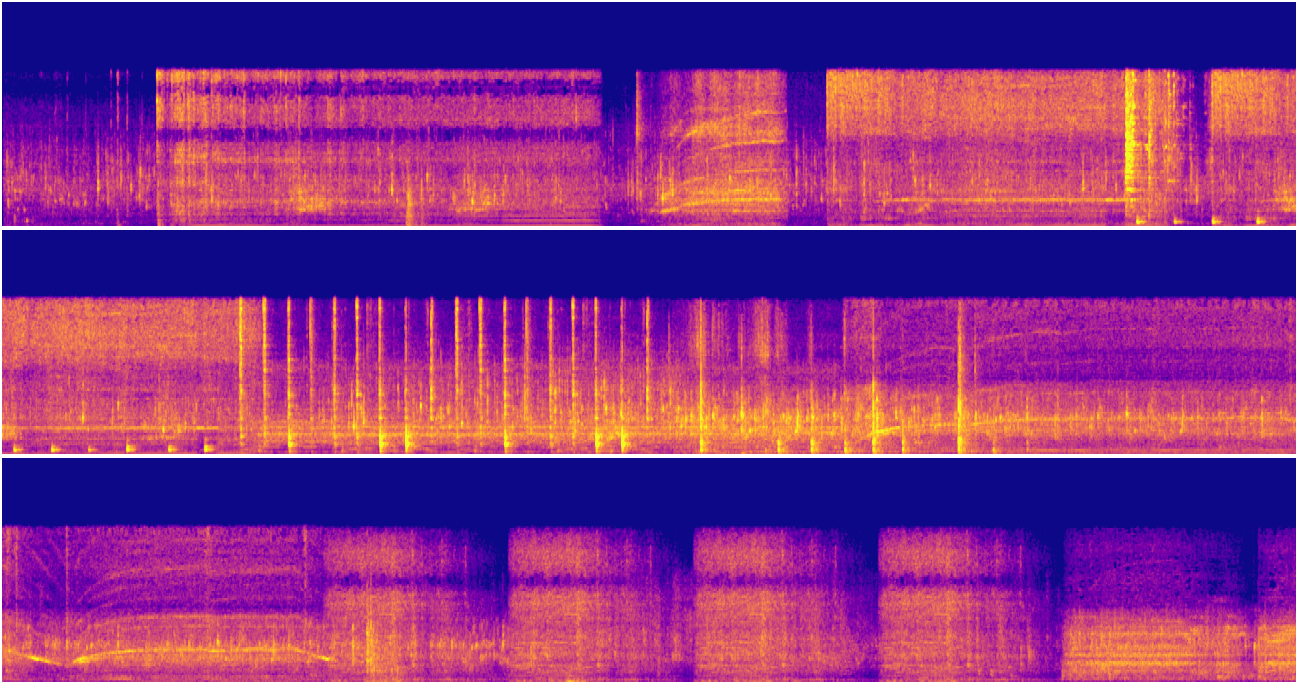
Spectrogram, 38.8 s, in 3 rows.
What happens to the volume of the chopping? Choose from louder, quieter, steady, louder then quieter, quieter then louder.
steady.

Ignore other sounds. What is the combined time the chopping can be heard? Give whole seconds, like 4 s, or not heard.
12 s.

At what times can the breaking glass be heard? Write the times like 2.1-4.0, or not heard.
11.2-11.9.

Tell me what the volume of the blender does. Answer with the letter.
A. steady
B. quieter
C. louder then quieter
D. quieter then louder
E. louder
A.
